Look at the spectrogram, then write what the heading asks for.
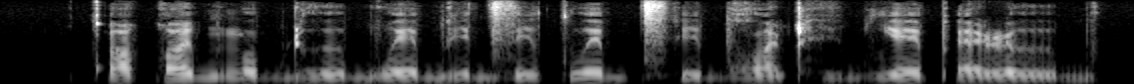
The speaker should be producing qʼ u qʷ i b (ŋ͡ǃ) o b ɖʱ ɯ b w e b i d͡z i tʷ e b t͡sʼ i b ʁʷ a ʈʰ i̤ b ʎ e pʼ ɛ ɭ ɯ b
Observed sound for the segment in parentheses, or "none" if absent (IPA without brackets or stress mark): ŋ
